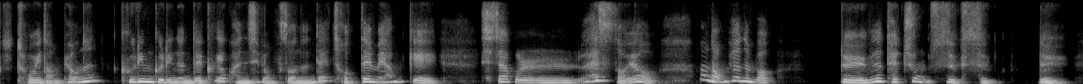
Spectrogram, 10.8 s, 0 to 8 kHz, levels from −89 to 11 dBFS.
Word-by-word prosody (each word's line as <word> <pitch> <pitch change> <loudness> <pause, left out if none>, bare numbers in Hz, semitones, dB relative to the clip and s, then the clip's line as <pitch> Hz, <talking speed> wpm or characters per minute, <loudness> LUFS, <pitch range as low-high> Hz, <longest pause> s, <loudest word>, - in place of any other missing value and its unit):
저희 200 -2 -1
남편은 220 - +1 0.2
그림 255 0 +5
그리는 200 -3 +3
데 190 0 +2
크게 235 +9 -2
관심이 195 -3 +1
없었는데 190 - 0
저 200 - -5
때문에 250 -5 +2
함께 205 -6 -2 0.4
시작을 200 -6 -2
했어요. 270 - 0 0.4
아 445 - -9
남편은 290 +1 +2
막 195 -1 -5 0.6
네. 205 -4 +4
그냥 275 +7 +4
대충 250 0 -3
쓱쓱. 190 -6 -4 0.4
네. 180 -5 +1
205 Hz, 250 characters per minute, -22 LUFS, 190-255 Hz, 0.6 s, 그림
